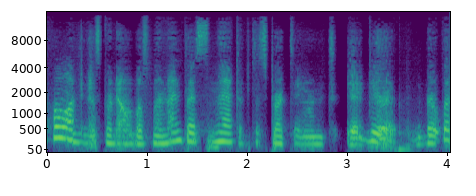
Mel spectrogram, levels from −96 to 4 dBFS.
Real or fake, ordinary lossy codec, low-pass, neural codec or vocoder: fake; MP3, 64 kbps; 14.4 kHz; codec, 44.1 kHz, 0.9 kbps, DAC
